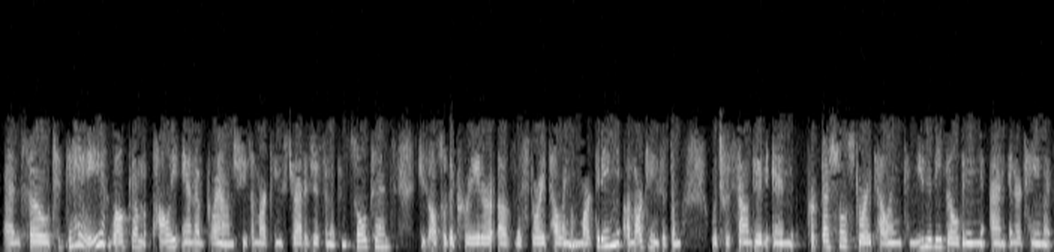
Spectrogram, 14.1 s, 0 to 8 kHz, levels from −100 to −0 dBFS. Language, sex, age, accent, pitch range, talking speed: English, female, 30-49, American, 165-220 Hz, 150 wpm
